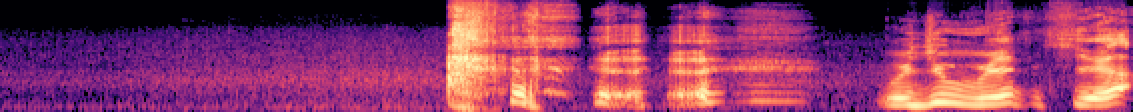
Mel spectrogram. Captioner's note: laughing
